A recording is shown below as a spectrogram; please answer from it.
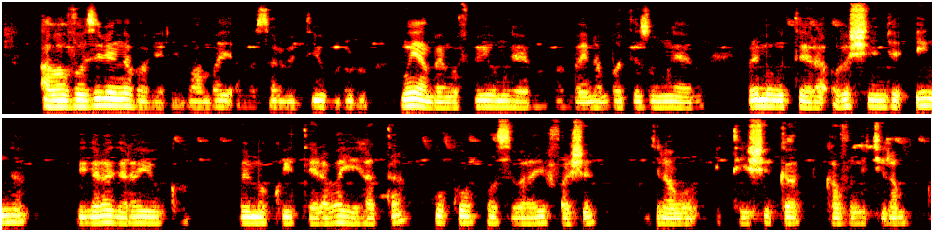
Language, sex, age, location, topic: Kinyarwanda, male, 50+, Nyagatare, agriculture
